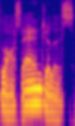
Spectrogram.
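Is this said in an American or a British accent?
American. It is said with an American accent. "If you're speaking American accent"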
